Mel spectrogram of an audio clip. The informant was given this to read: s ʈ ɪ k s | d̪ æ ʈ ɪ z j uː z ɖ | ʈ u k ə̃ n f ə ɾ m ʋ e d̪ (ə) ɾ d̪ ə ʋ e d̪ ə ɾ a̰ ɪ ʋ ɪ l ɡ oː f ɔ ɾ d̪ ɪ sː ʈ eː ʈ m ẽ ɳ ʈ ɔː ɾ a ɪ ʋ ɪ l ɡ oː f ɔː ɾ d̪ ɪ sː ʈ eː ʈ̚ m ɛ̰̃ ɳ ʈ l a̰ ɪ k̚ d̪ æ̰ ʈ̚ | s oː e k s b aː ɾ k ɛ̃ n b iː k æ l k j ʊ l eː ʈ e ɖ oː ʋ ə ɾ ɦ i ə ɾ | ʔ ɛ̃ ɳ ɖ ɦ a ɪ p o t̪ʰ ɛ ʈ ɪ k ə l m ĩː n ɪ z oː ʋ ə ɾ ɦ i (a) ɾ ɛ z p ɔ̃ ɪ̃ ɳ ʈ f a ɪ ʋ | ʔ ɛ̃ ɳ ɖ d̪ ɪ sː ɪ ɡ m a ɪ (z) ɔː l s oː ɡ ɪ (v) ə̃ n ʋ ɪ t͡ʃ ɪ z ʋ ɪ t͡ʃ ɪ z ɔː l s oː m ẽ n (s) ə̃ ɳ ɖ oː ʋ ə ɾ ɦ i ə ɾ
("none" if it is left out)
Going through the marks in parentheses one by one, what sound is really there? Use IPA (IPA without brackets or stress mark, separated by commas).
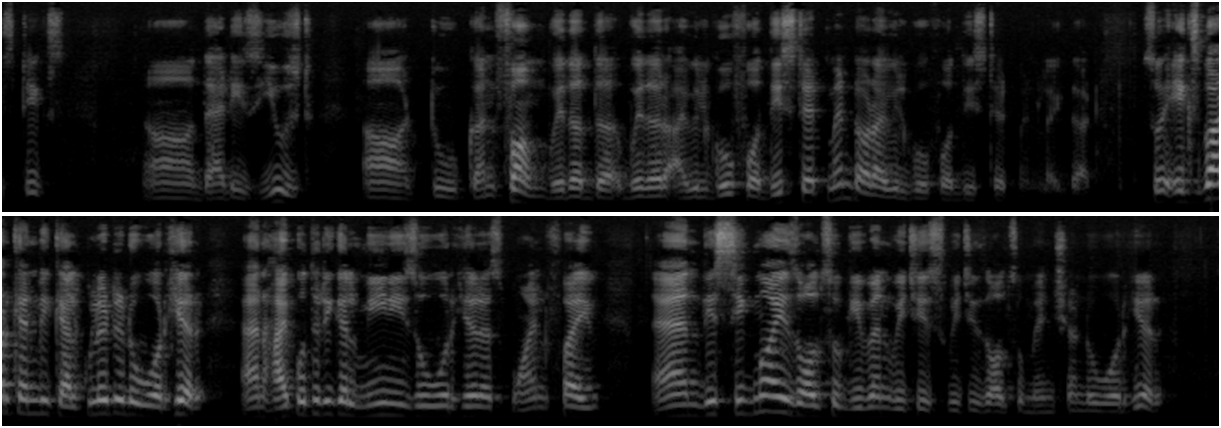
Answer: ə, ə, z, ʋ, ʃ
